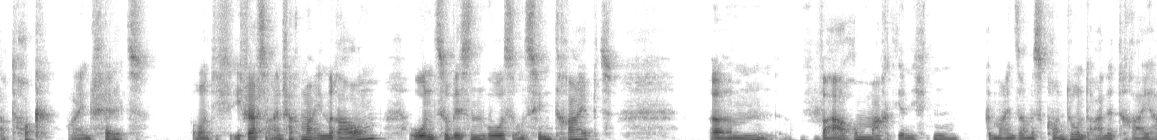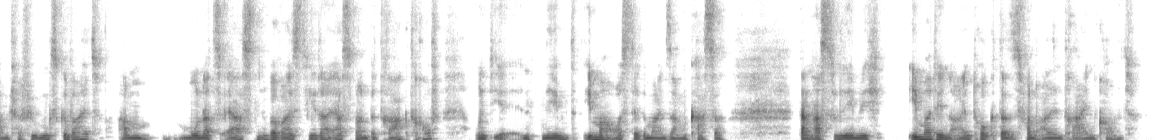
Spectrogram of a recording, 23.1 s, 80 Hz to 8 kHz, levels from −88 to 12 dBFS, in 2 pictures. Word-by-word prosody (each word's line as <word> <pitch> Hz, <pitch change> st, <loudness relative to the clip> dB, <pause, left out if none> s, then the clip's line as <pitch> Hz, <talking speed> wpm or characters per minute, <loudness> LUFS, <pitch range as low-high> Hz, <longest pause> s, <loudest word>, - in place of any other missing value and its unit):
ad -, -, -10 dB
hoc -, -, -3 dB
einfällt, 110 Hz, +8 st, -4 dB, 0.4 s
und 105 Hz, 0 st, -2 dB
ich 110 Hz, -, -12 dB
ich 110 Hz, -, -3 dB
werfe 120 Hz, 0 st, +6 dB
es -, -, -6 dB
einfach 125 Hz, +3 st, -1 dB
mal 125 Hz, -3 st, +3 dB
in 115 Hz, -, +3 dB
'n -, -, +6 dB
Raum, 130 Hz, -, +3 dB, 0.2 s
ohne 115 Hz, +2 st, +7 dB
zu 125 Hz, -1 st, 0 dB
wissen, 120 Hz, -1 st, +1 dB
wo 115 Hz, -1 st, +7 dB
es 110 Hz, -, 0 dB
uns 105 Hz, -, -4 dB
hintreibt. 140 Hz, +3 st, -2 dB, 0.9 s
Ähm, 105 Hz, +2 st, +2 dB, 0.4 s
warum 115 Hz, +4 st, +2 dB
macht 115 Hz, -1 st, -3 dB
ihr 110 Hz, -, 0 dB
nicht 110 Hz, 0 st, -8 dB
'n 105 Hz, -2 st, -4 dB, 0.2 s
gemeinsames 105 Hz, +1 st, -2 dB
Konto 125 Hz, +5 st, -2 dB
und 120 Hz, -2 st, 0 dB
alle 110 Hz, +2 st, -3 dB
3 105 Hz, -1 st, -5 dB
haben 105 Hz, 0 st, -5 dB
Verfügungsgewalt? 120 Hz, +6 st, -2 dB
Am 110 Hz, 0 st, -1 dB, 0.2 s
Monatsersten 110 Hz, +2 st, 0 dB
überweist 115 Hz, -1 st, 0 dB
jeder 115 Hz, 0 st, -1 dB
erst 115 Hz, +1 st, -4 dB
mal 115 Hz, -, 0 dB
'n 105 Hz, -, +1 dB
Betrag 105 Hz, +3 st, -5 dB
drauf 160 Hz, +3 st, -7 dB, 0.3 s
und 110 Hz, -1 st, 0 dB
ihr -, -, -4 dB
entnehmt 105 Hz, +2 st, +1 dB
immer 120 Hz, -2 st, +4 dB
aus 110 Hz, +2 st, -3 dB
der 115 Hz, -, 0 dB
gemeinsamen 100 Hz, -1 st, 0 dB
Kasse. -, -, -2 dB, 0.7 s
Dann -, -, +5 dB
hast 105 Hz, 0 st, +1 dB
du -, -, -1 dB
nämlich 110 Hz, -1 st, +3 dB, 0.2 s
immer 130 Hz, +1 st, +7 dB
den 125 Hz, -3 st, +4 dB
Eindruck, 115 Hz, +3 st, -2 dB
dass 110 Hz, -3 st, +2 dB
es 105 Hz, -, -7 dB
von 110 Hz, -, +1 dB
allen 100 Hz, 0 st, -1 dB
3 100 Hz, +2 st, -5 dB
kommt. 110 Hz, +1 st, -9 dB
110 Hz, 165 wpm, -27 LUFS, 105-120 Hz, 0.9 s, ohne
